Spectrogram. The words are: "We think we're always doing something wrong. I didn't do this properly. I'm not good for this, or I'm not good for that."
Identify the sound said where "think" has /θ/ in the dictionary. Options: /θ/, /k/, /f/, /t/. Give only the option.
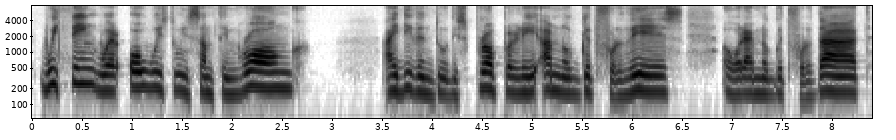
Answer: /θ/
